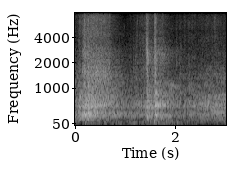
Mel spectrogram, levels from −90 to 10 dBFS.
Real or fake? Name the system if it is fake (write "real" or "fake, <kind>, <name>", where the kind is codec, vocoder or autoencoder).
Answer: real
